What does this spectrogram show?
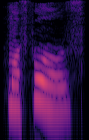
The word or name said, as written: mothballs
